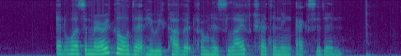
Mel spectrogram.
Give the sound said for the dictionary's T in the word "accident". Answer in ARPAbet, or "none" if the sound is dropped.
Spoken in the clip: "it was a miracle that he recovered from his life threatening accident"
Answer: T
